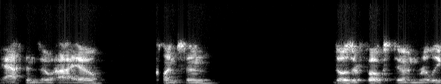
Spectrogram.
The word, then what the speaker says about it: Clemson: It's Clemson. You got to put a P yeah.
